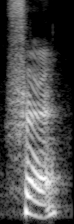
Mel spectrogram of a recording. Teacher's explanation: जैसे अगर हम श का उच्चारण करेंगे तो जीभ का आगे का भाग तालु को स्पर्श करता है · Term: तालव्य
